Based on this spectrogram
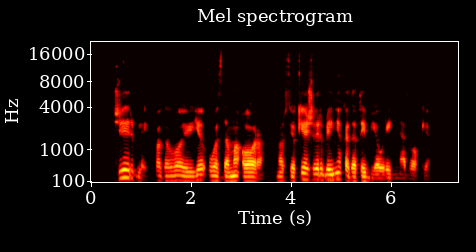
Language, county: Lithuanian, Alytus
